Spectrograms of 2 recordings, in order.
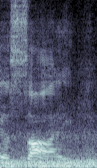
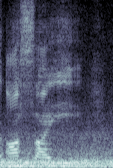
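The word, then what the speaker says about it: açaí: the starbucks people say a sai but i looked it up just to confirm a couple years ago it is acai because it has like an accent under the sea and an accent over the eye um pretty weird extra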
